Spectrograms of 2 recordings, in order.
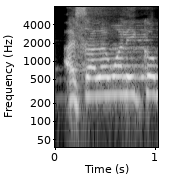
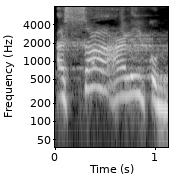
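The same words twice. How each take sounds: First: The greeting is said with its 'l' sound. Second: The greeting is said without its 'l' sound. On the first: A proper greeting of peace. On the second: A curse wishing harm on the listener.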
